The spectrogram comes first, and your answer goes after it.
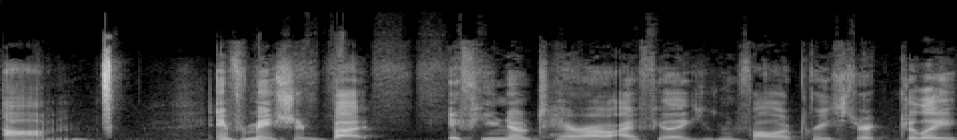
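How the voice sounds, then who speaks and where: A woman mumbles at a fairly quick pace, her pitch fairly high and her pitch variation ordinary. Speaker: tarot youtuber. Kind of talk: unboxing video. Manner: mumbling.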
